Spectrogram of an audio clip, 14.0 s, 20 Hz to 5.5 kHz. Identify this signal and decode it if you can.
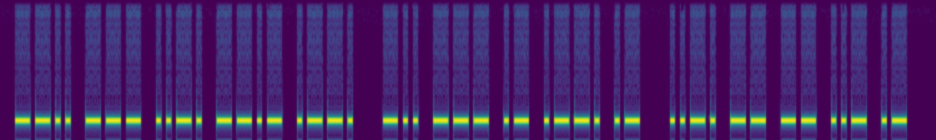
Morse code, heard as a keyed tone, about 16 wpm, 800 Hz. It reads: ZOFQP DOAPA FMMUA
